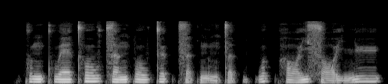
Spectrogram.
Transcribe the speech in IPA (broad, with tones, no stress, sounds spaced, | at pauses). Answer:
k ʊ˨˧ ŋ kʷʰ ɛː˨ t̪ʰ o˧ w t͡s ɐ˨˧ ŋ p o˨ w t̪ ɵ˧ t̚ t͡s ɐ˨ k̚ n̪ ʊ˨˩ ŋ t̪ ɐ˨˥ t̚ ɪ˧ k̚ w ʊ˥ k̚ h ɔː˨˥ j s ɔː˧ j n̪ yː˥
